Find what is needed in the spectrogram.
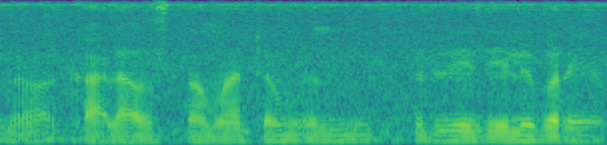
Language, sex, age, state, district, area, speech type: Malayalam, male, 18-30, Kerala, Kozhikode, rural, spontaneous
